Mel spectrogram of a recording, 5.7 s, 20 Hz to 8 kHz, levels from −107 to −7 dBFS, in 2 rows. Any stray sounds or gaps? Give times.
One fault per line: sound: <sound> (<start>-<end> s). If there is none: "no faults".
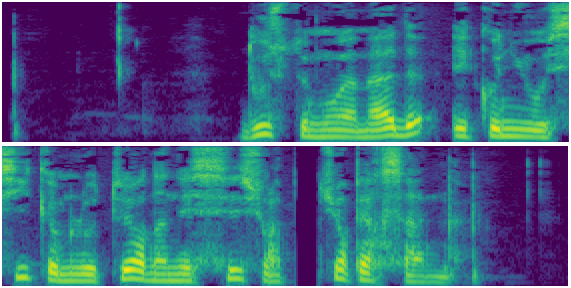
sound: dropout (4.3-4.4 s)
